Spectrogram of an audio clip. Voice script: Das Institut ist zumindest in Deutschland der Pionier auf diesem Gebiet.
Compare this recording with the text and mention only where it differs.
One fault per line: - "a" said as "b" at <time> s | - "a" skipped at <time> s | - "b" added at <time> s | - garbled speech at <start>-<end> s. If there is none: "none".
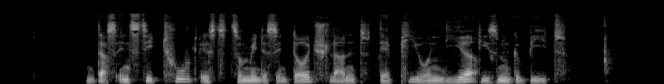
- "auf" skipped at 4.8 s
